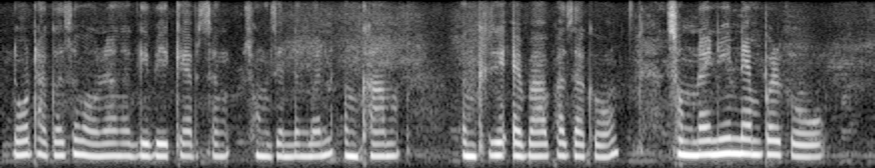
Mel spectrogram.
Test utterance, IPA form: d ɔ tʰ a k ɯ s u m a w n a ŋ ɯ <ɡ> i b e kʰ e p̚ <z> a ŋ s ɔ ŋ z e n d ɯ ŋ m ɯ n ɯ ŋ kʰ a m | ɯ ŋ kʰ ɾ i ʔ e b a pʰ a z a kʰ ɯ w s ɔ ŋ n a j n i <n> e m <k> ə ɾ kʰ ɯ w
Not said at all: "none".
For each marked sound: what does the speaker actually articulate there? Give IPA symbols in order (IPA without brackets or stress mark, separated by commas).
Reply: ɡ, s, n, p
